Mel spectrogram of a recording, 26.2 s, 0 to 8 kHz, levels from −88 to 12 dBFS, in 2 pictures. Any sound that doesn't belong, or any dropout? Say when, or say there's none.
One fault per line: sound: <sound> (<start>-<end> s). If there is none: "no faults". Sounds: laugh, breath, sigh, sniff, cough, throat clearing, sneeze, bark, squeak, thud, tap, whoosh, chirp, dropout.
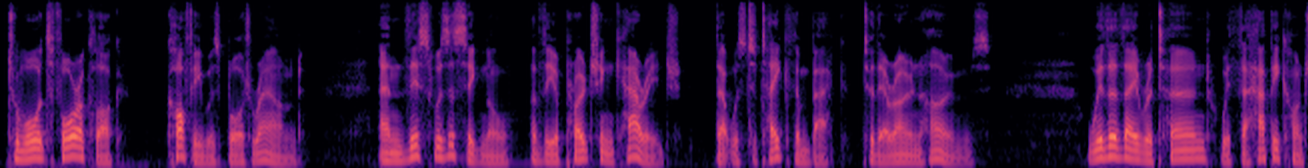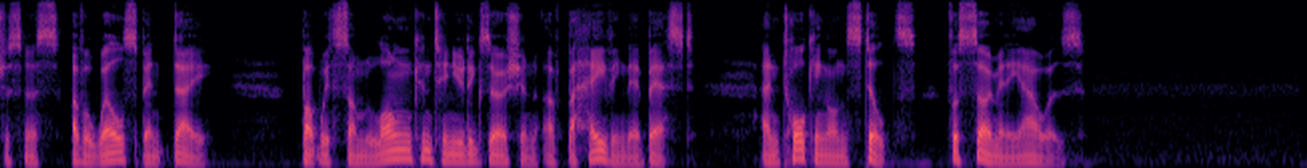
no faults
